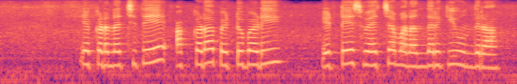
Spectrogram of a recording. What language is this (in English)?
Telugu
